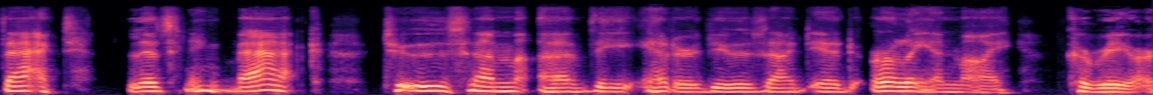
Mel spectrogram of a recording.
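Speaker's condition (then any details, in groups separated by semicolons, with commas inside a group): Spasmodic dysphonia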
